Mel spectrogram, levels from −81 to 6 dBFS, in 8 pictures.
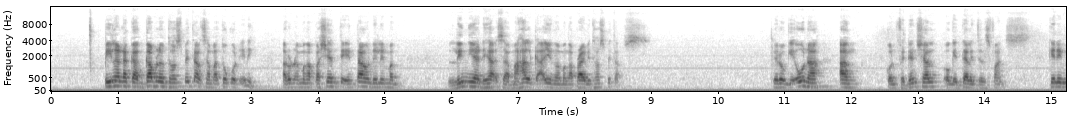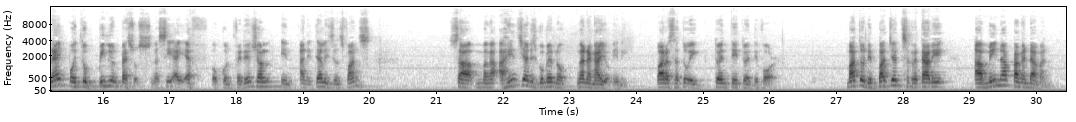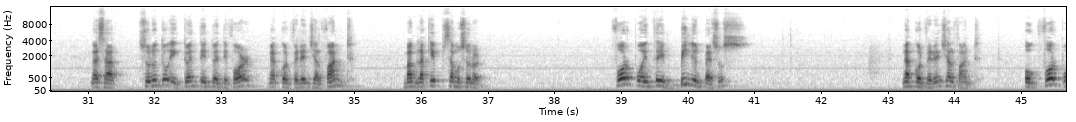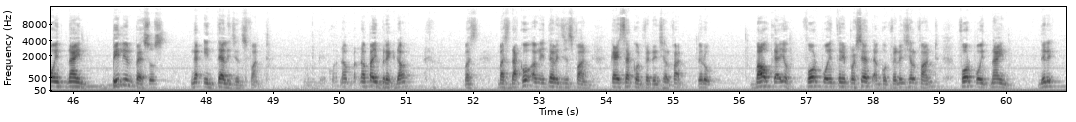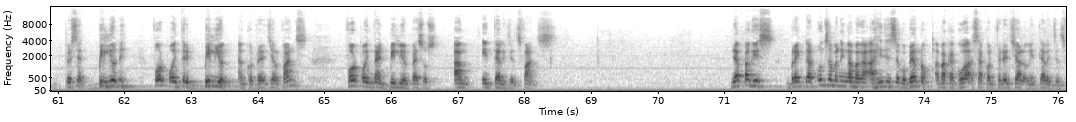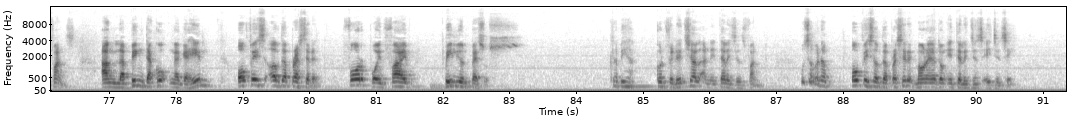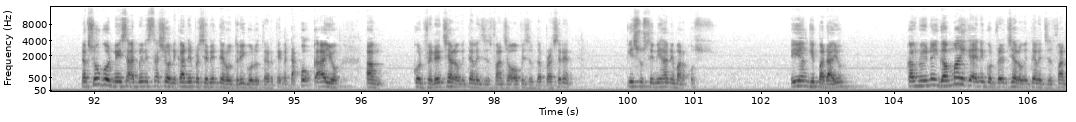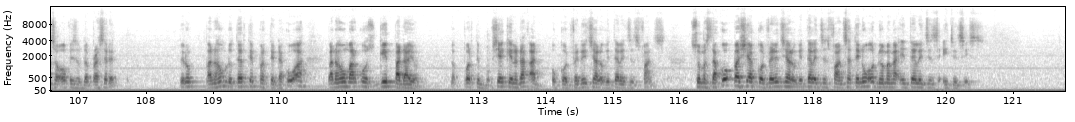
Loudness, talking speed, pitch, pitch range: -26 LUFS, 115 wpm, 155 Hz, 135-190 Hz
